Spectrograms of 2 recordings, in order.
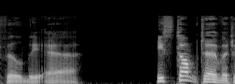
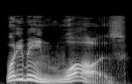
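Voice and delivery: higher, louder challenge; stern questioning; 6 semitones higher, 5 dB louder than usual. A narrator's reading. Mister Poe presses Stefano on one word, sternly. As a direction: demand an explanation sternly. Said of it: "asked sternly".

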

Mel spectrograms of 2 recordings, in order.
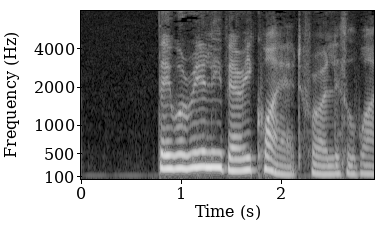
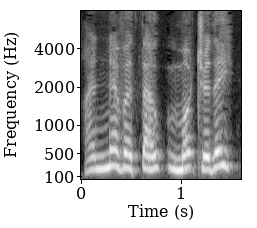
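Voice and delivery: very loud, higher furious rant; haranguing old Yorkshireman; 7 semitones higher, 11 dB louder than usual. Acted. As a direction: rant down at the girl. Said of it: "he harangued".

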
